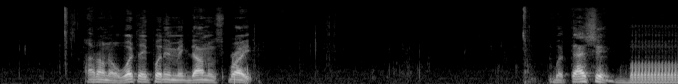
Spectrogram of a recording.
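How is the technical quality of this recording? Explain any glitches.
The recording has four bursts of DAB burbling, at 0.37–0.70 s, 2.18–2.48 s, 4.07–4.20 s and 6.07–6.31 s. Bit errors slipped past error correction into the MP2 data, so corrupted samples put short noise blips into single sub-bands and corrupted scale factors made sub-bands jump in level for up to a frame. The result is short noise blips and level jumps laid over the sound.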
